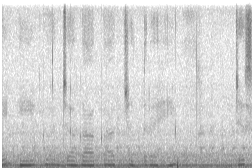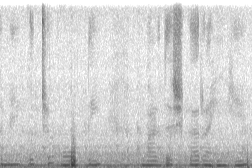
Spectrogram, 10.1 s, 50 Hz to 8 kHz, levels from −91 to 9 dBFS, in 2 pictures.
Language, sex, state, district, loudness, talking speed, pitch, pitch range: Hindi, female, Goa, North and South Goa, -32 LUFS, 70 wpm, 205 Hz, 200-215 Hz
